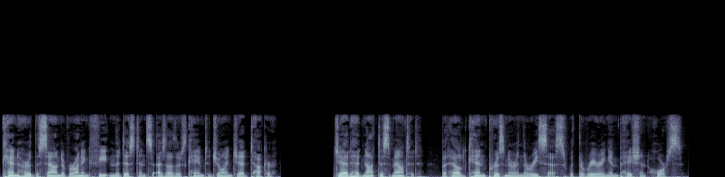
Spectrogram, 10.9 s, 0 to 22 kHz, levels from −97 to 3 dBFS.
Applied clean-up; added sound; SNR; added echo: none; none; none; none.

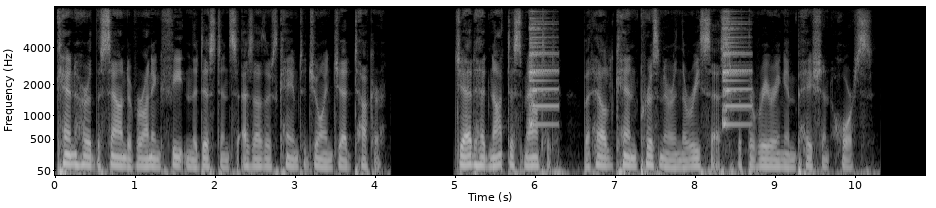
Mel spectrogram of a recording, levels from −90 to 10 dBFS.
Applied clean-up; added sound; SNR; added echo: none; Gong; -1 dB; none.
